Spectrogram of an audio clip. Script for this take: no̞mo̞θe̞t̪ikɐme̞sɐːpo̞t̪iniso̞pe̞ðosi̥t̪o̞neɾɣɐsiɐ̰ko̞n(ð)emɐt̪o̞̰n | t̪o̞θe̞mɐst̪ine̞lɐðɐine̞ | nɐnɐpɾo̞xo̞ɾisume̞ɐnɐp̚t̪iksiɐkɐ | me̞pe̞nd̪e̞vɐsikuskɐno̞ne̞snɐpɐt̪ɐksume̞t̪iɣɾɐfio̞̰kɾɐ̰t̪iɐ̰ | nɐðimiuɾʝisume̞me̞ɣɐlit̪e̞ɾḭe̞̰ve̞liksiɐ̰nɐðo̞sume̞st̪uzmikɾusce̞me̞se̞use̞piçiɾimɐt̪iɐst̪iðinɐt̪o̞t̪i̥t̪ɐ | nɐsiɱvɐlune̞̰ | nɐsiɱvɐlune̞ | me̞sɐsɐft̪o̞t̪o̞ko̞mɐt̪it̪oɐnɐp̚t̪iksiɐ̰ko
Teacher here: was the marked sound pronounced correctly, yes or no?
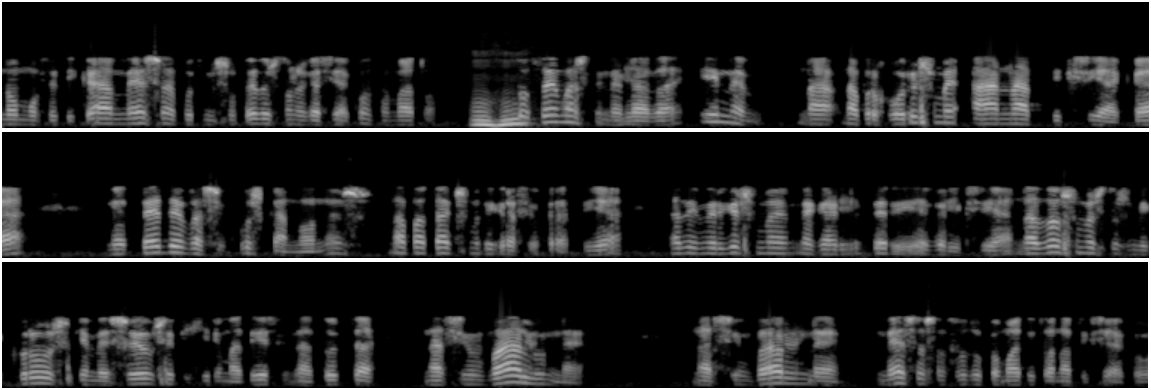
no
